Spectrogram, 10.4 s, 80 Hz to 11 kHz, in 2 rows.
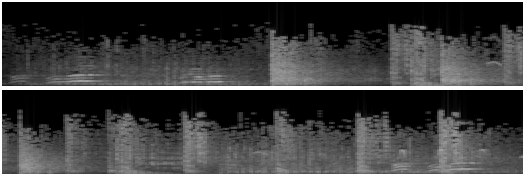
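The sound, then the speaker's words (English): Shotgun blasts ring out at a pheasant shoot that bags 500 pheasants, 30 wild ducks, hares and partridges, a dozen or so sharp, loud cracks fired in irregular bursts, with voices talking and calling before and between the shots. “I never saw such marvellous shooting, sir.”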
